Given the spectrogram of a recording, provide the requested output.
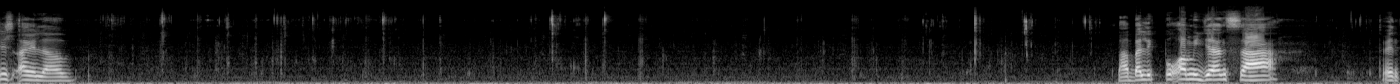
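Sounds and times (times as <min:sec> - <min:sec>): low steady hum: 0:00.0 - 0:14.0
person chewing with wet mouth clicks: 0:00.8 - 0:11.1, 0:13.3 - 0:13.8.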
